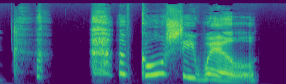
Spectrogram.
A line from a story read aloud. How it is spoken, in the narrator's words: chuckled Otter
